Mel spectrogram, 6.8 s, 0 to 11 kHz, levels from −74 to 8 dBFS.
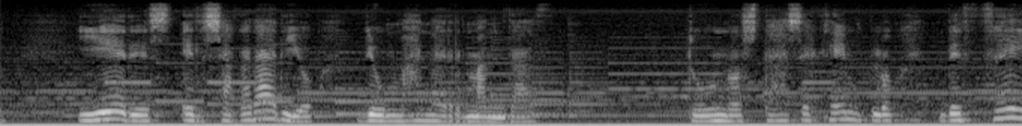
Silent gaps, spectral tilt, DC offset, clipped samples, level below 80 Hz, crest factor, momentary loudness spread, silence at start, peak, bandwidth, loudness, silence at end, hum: none; -4.5 dB/octave; 10%; under 0.1%; -38 dBFS; 18 dB; 17 LU; 0 s; -4 dBFS; 10.5 kHz; -22 LUFS; 0 s; 50 Hz at -40 dBFS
